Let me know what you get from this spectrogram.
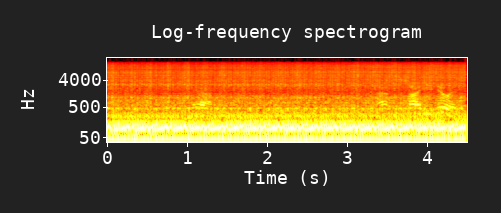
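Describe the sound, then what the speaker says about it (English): A Triumph TR4 engine runs smoothly at an even, steady idle, a low continuous hum with no misses, while people talk briefly over it. "Look how flat and stable the motor's running."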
